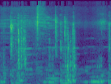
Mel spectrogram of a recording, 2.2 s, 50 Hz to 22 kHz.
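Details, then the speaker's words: 1962 Mercury Comet electric wiper motor, once thought vacuum-driven, fed 12 volts from the battery and freed with hammer taps: light whirring hum with irregular clicks and clatter as the linkage sweeps; runs freely. "i thought i would try to mess with the wiper motor i don't know if you can hear it i can see it and i can hear it"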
